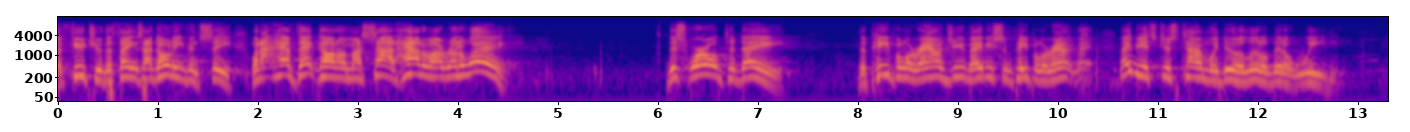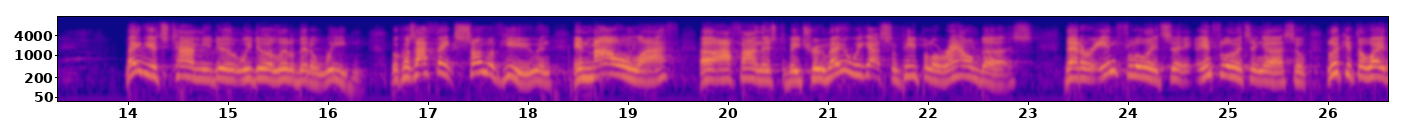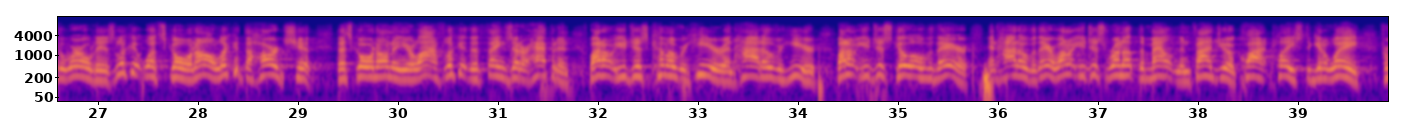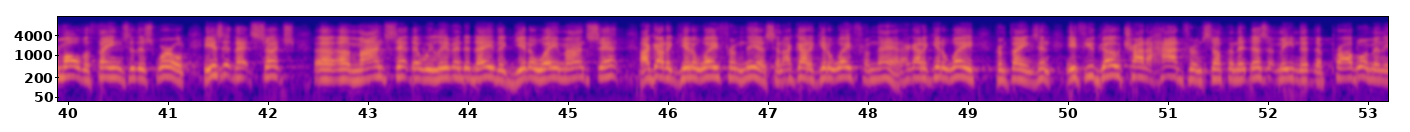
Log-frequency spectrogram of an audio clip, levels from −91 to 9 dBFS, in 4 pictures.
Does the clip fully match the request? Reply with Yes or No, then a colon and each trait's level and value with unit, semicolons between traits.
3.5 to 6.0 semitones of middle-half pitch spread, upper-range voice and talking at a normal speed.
No: average, 3.8 semitones; high, 210 Hz; fast, 240 wpm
